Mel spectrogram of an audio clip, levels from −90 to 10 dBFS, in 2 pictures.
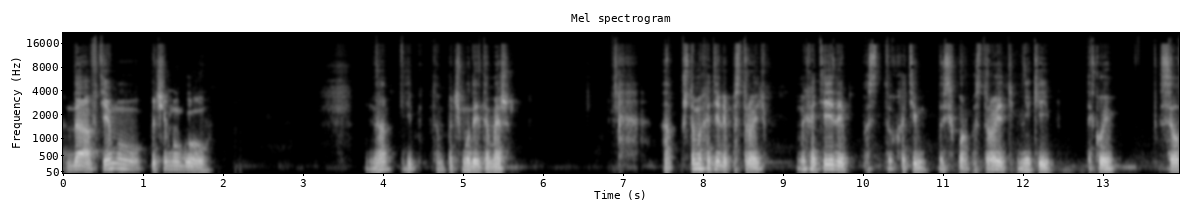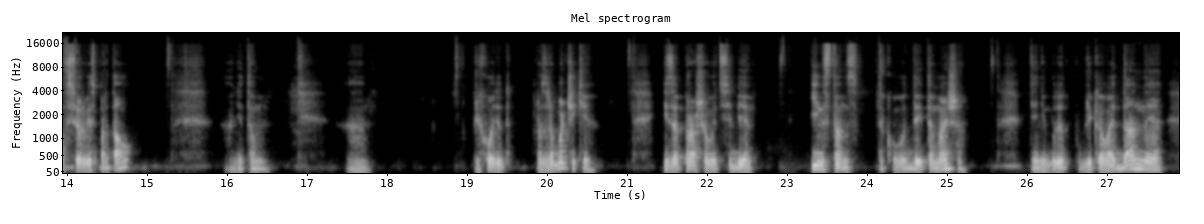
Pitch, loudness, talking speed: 115 Hz, -18 LUFS, 95 wpm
